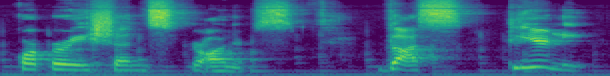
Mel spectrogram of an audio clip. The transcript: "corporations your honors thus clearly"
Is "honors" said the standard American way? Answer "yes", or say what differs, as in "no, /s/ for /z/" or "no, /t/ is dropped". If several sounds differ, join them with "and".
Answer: no, /s/ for /z/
